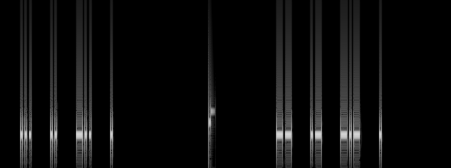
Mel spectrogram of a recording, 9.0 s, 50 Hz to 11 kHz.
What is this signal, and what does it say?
Morse code, heard as a keyed tone, about 28 wpm, spaced as for 16 wpm, 700 Hz. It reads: SIDE MAKE
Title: 3x Character Spacing - Top 200 Words - 28wpm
